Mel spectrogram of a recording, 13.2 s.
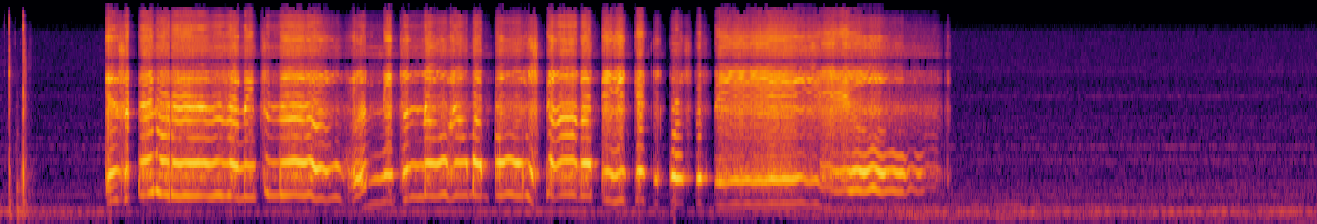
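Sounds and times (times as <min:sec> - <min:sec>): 
person singing freestyle song on a voice memo: 0:01.1 - 0:09.5.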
